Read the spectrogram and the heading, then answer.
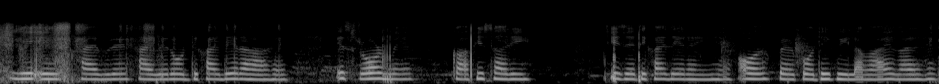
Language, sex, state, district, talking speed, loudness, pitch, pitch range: Hindi, female, Uttar Pradesh, Ghazipur, 160 wpm, -31 LUFS, 245 Hz, 235-255 Hz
